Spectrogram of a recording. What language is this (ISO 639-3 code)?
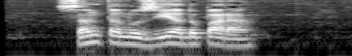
por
